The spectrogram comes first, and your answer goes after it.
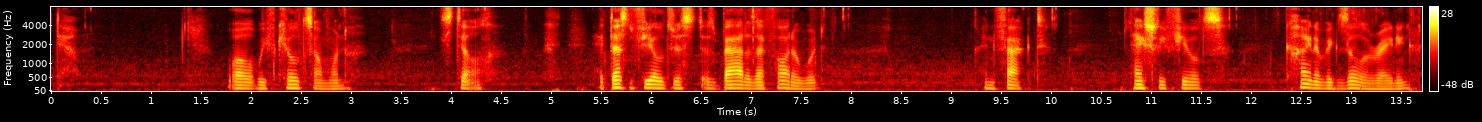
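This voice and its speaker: Man playing a hushed, gravelly, cautious vampire. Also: on the low side, fairly even intonation, slow pace, pauses often. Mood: quietly exhilarated. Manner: hushed muttering, often dropping to a whisper. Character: newly turned male vampire, cautious, coldly pragmatic. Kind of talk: in-character roleplay narration, thinking aloud. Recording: noticeable background noise.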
